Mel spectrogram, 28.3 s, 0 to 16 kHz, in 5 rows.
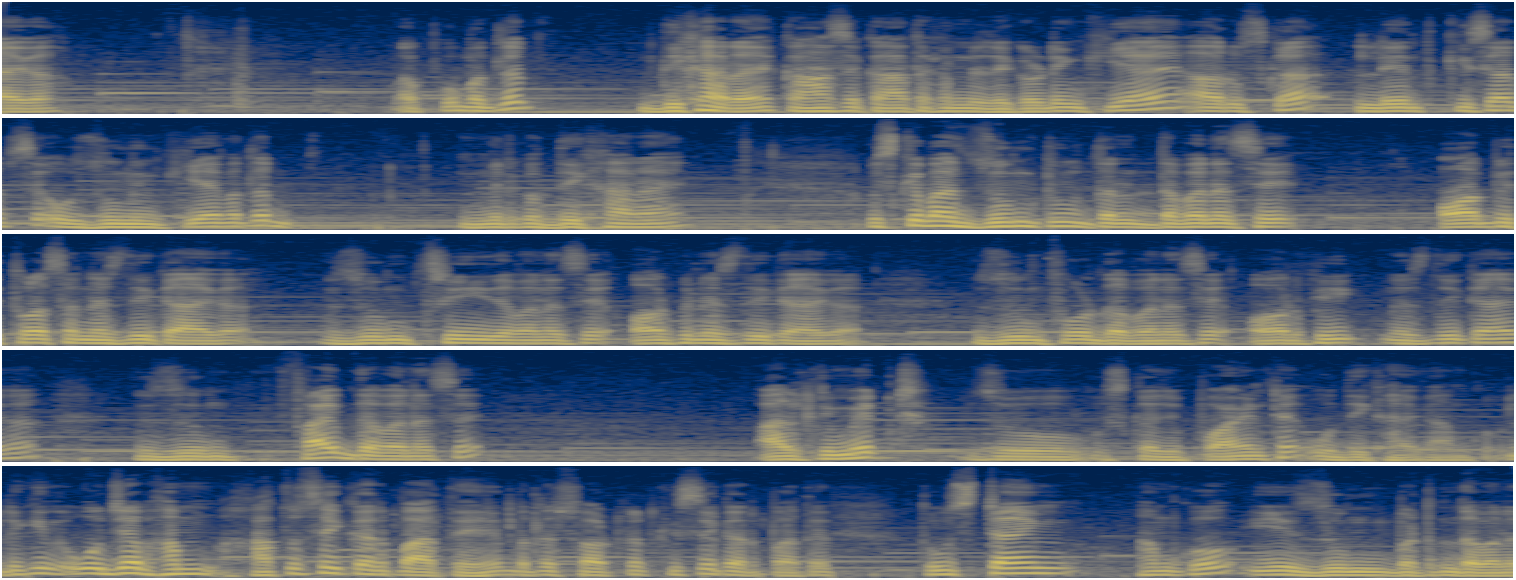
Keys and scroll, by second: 24.0 r.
